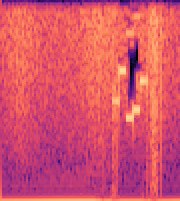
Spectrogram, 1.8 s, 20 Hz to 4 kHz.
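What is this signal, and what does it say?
Five-tone selective call (ZVEI), heard as quick runs of five tones, tones of about 70 ms. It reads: 88670
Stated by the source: ZVEI five-tone call received on SDR.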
